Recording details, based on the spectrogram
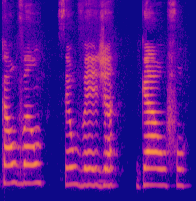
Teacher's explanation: A troca de R por L se chama lambidacismo.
